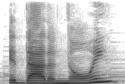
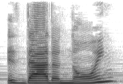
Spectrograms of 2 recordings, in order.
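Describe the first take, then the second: No difference in how they are said.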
